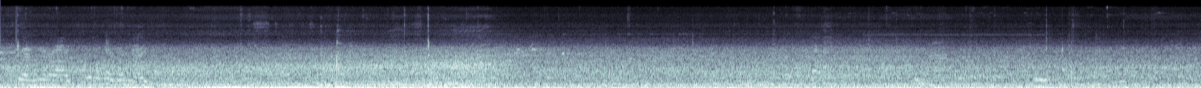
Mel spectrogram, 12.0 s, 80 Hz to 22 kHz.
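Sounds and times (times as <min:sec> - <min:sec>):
city background noise: 0:00.0 - 0:12.0.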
